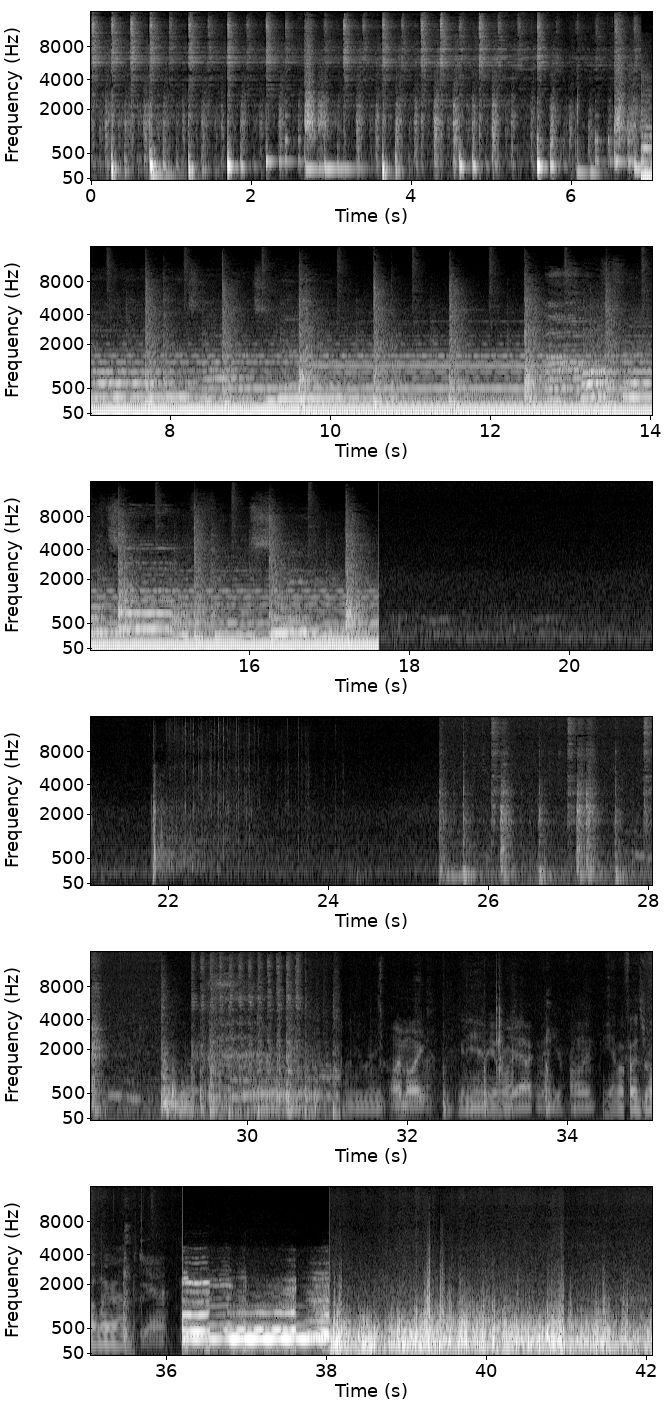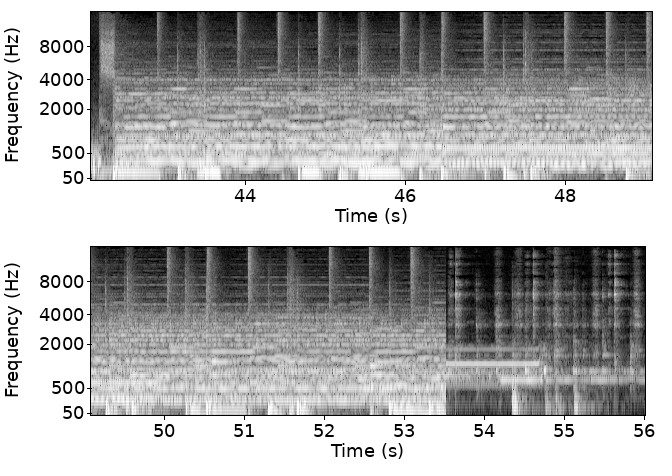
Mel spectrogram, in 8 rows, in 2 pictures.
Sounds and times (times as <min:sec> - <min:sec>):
Music: 0:00.0 - 0:17.6, 0:25.4 - 0:31.2, 0:36.2 - 0:38.1, 0:42.2 - 0:56.0.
